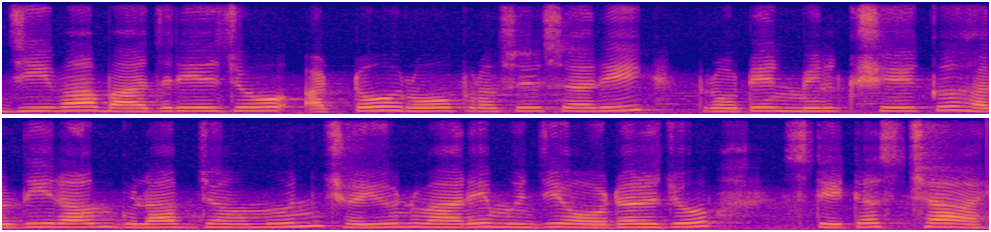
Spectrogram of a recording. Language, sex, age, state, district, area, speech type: Sindhi, female, 18-30, Gujarat, Surat, urban, read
